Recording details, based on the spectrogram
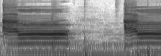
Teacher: Tahan ujung lidah kita ini di tempatnya, di makhrajnya, yaitu di langit-langit.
